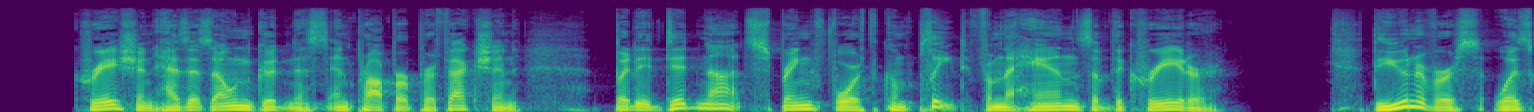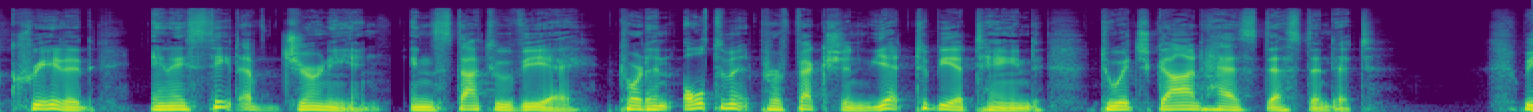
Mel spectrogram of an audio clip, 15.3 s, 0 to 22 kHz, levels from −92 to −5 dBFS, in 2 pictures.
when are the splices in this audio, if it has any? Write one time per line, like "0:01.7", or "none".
0:09.6
0:10.7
